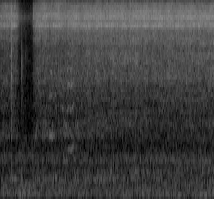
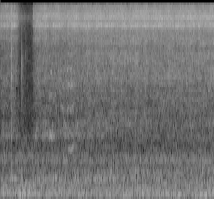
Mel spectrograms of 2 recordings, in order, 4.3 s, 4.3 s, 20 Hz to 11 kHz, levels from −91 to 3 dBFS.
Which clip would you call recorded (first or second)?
first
